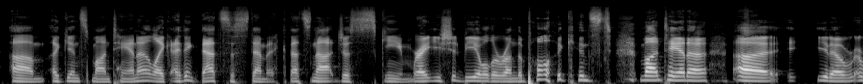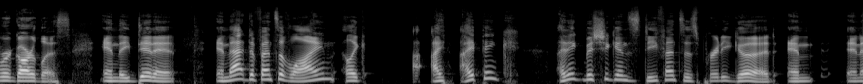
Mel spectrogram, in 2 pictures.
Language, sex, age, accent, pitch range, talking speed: English, male, 30-49, American, 140-185 Hz, 165 wpm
